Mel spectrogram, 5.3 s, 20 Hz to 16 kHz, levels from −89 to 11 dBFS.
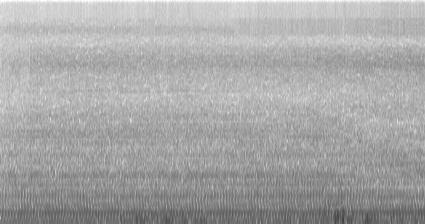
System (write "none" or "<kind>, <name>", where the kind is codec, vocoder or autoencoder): none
